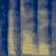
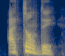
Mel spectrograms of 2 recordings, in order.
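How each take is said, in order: Both takes have the same delivery.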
